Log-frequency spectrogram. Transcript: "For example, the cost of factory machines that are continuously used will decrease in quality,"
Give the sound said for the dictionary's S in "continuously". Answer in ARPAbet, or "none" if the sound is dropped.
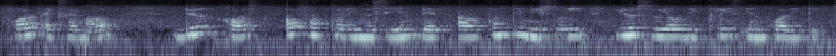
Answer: none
